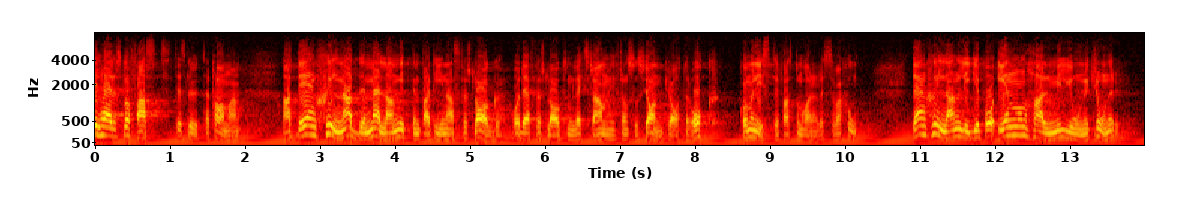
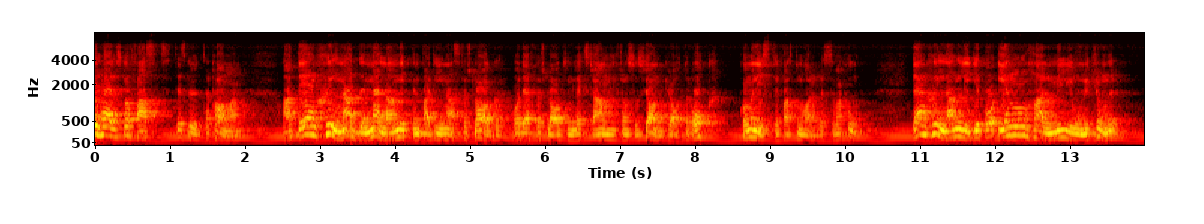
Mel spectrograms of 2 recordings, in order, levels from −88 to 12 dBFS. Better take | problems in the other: first | room echo; dies away in 0.7 s

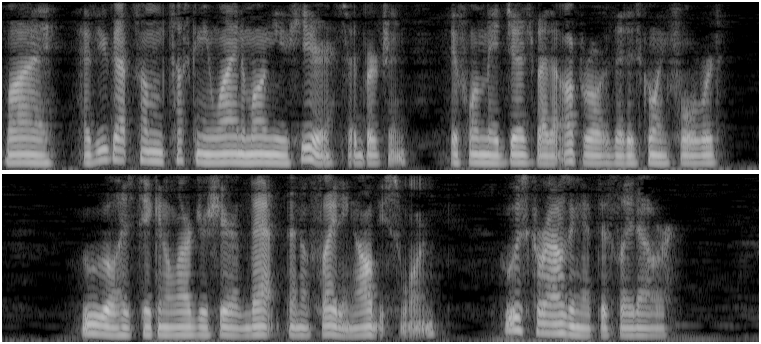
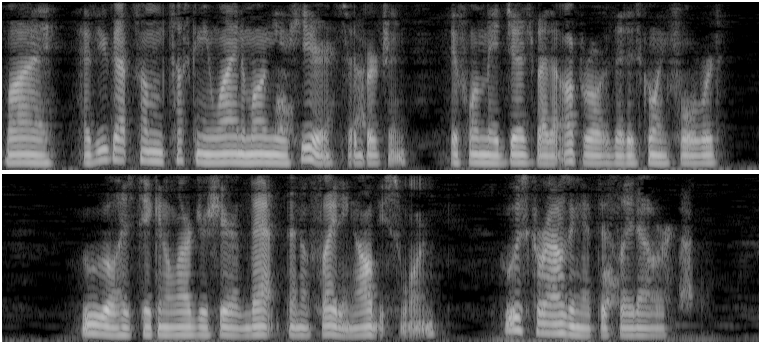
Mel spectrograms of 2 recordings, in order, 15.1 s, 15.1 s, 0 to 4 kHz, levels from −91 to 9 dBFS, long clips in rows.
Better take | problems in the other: first | background sound (Bark); 19 dB below the speech

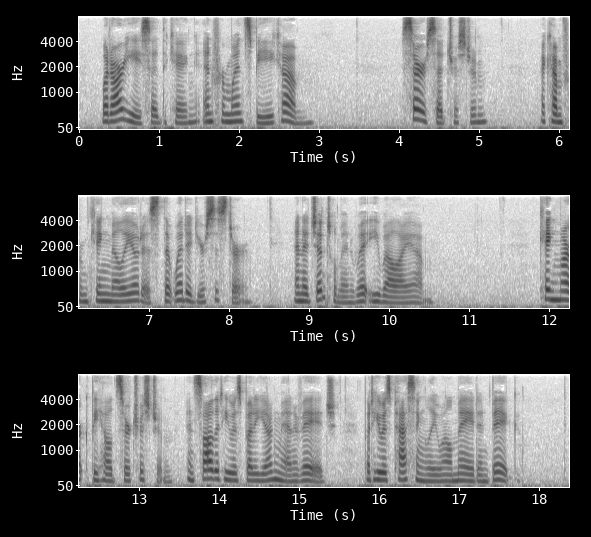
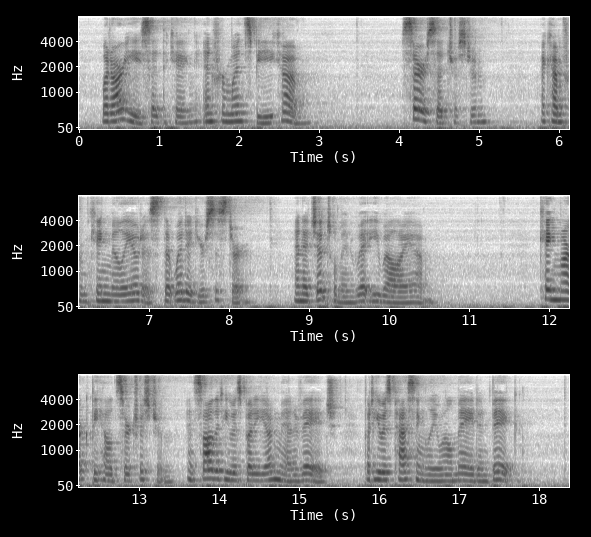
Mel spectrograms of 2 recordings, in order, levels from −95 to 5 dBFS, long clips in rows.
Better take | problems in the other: first | room echo; dies away in 1.2 s

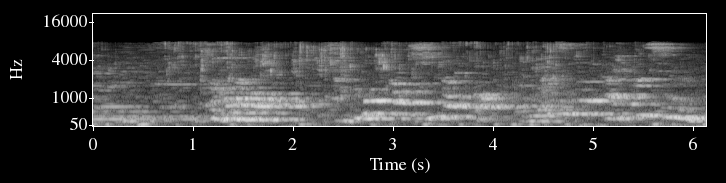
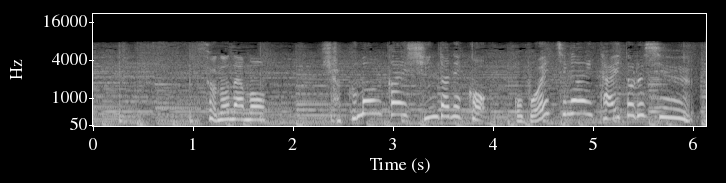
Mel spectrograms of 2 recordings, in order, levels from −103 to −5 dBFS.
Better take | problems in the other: second | noise reduction (classical method WPE with log-MMSE)

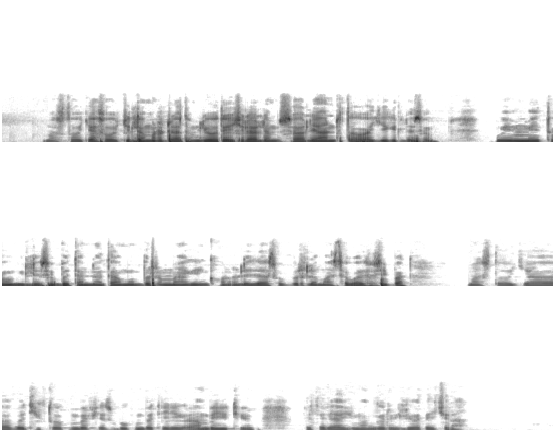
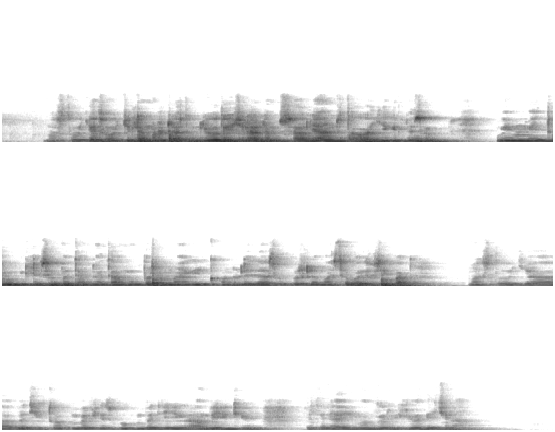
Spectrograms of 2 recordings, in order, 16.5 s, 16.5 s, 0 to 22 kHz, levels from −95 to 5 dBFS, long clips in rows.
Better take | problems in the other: first | room echo; dies away in 0.6 s

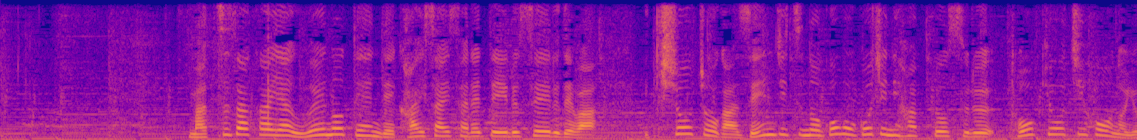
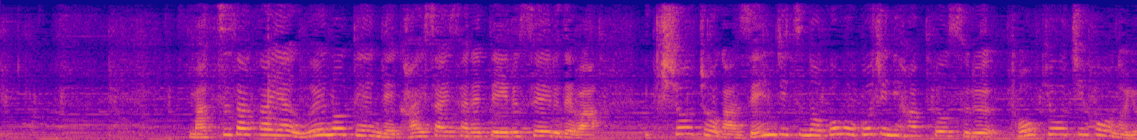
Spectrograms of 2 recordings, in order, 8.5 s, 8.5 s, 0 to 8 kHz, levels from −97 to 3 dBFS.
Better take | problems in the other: first | room echo; dies away in 0.3 s

